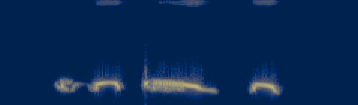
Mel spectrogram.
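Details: Female spotted dove calling to stimulate a male to coo: one soft phrase of two short hooting coos, a longer purring coo that slides downward, then a single short closing coo, with a quiet, clean background.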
